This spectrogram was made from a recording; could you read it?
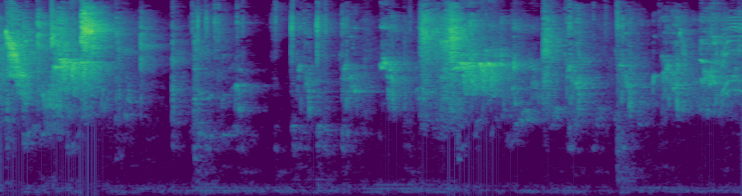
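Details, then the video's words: Several caged pet birds, including budgerigars, zebra finches and a canary, call together. Dense, high, scratchy chatter and squawky chirps come in surging waves over a faint low hum. "حديث الطيور"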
